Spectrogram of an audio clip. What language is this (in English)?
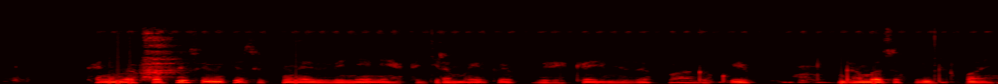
Kinyarwanda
